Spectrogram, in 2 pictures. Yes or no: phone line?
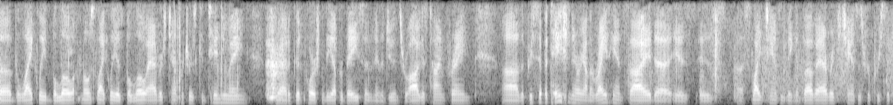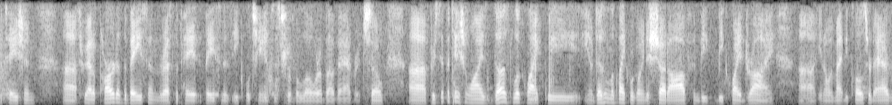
yes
